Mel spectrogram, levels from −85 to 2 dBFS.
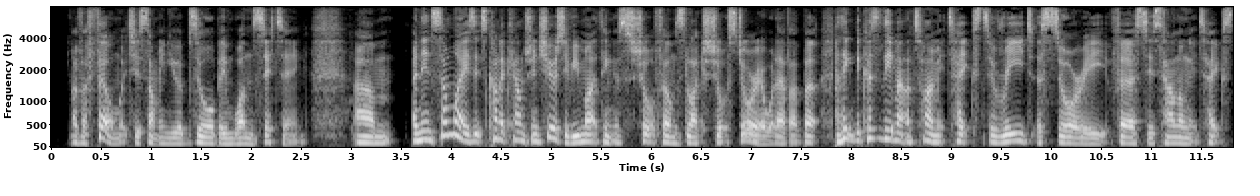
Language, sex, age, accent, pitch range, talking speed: English, male, 20-39, British, 115-150 Hz, 265 wpm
